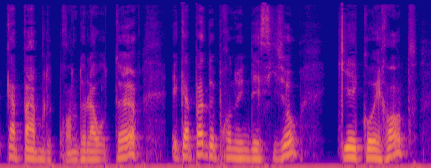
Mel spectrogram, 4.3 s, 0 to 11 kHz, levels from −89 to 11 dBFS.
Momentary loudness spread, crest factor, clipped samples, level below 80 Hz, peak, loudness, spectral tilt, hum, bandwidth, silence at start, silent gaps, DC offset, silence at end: 8 LU; 16 dB; under 0.1%; -50 dBFS; -8 dBFS; -25 LUFS; -7.5 dB/octave; none; 11 kHz; 0.1 s; none; 0.9%; 0.1 s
